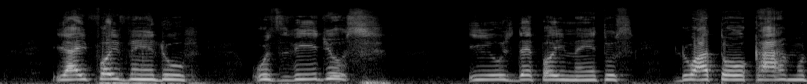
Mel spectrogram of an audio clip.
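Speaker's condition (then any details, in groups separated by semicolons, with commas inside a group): Cerebral palsy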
